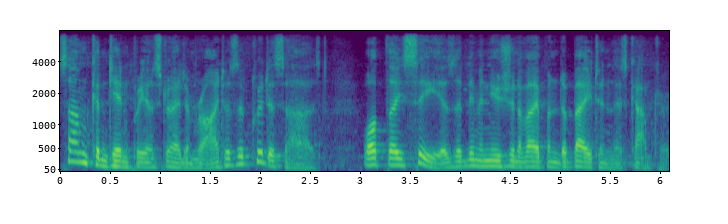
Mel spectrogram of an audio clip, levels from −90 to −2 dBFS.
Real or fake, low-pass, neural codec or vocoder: fake; 7.2 kHz; codec, 24 kHz, 0.9 kbps, WavTokenizer, medium speech release version 1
